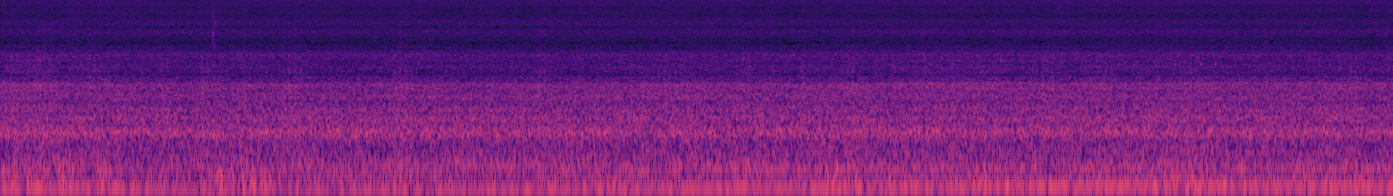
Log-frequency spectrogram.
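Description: Land Rover driving slowly along a snow-covered road, heard from inside the cab: a steady engine drone mixed with tyre and road noise.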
